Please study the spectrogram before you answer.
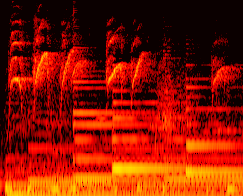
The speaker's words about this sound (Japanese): なんかめっちゃ口笛吹いてる人がいるね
